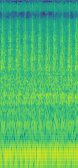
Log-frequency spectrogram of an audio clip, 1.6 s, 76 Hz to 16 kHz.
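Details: 1996 Toyota Tacoma 3.4 5VZ-FE at low-rpm idle with very low oil pressure: a sharp, regular knock about five per second from a worn rod bearing.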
